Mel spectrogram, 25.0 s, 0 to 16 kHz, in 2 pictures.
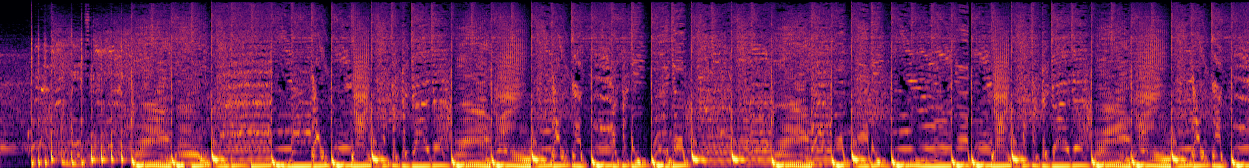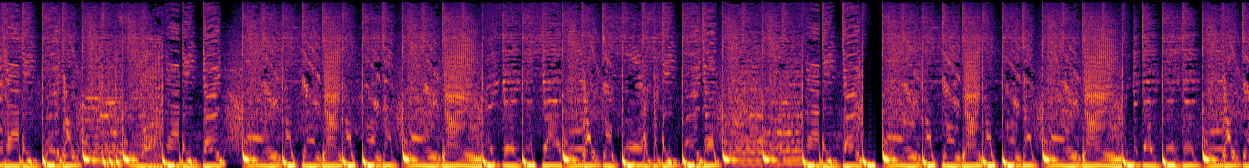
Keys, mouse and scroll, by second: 0.4 click, 1.8 click, 8.8 click, 11.7 scroll up 1, 13.2 click, 13.9 Return, 14.5 click.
